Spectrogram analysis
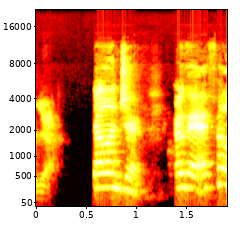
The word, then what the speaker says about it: Dellinger: Dellinger, yeah. Dellinger.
